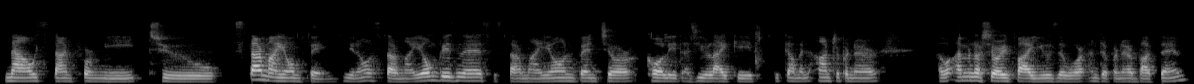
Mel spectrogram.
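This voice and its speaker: A man's voice: a little high, fairly even intonation, normal speed, darkish tone, muffled recording. A man from Spain with a Spanish accent, a yoga business coach telling his story as a guest over a video call, often repeating and restarting phrases.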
